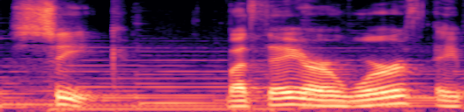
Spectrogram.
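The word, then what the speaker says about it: Siq: five we come to the sick or pronounced seek this is a long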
